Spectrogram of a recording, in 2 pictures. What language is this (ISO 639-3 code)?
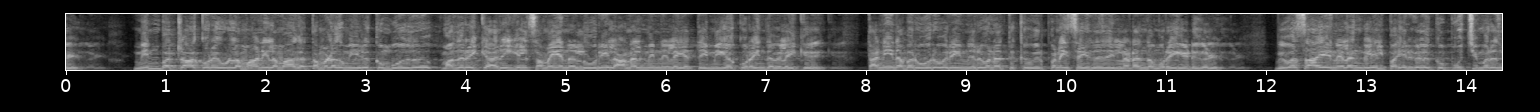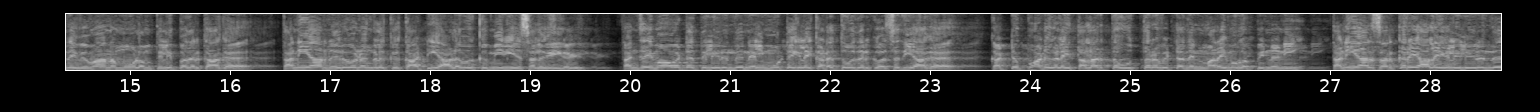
tam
